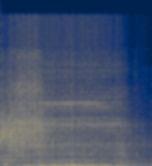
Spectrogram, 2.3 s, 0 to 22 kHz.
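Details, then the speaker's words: Engine on a stand with a newly installed FiTech throttle body EFI, after fuel prime, fires on cranking but dies within two seconds with 0 RPM shown. "engine fired, but we still show 0 RPM. Another explanation of what could happen here that wouldn't apply in our application on the engine stand is the key wire. If that key wire is accidentally hooked up to the accessory position of a fuse block, it's shutting off during cranking."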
